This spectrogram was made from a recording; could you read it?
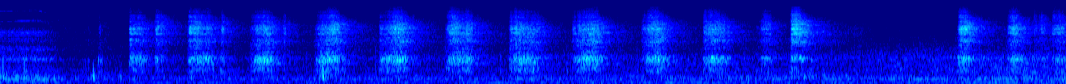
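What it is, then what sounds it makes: Marker strokes on a paper coloring book page. The felt tip of a plastic marker is stroked across a thin paper page of an open paperback mandala coloring book lying flat on a desk mat, while the other hand holds the book still. About sixteen short, bright, scratchy coloring strokes follow one another at a quick, uneven pace, each fading almost at once.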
